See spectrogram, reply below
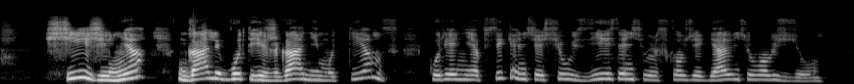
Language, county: Lithuanian, Utena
